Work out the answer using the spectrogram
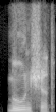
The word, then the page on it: moonshot: American English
